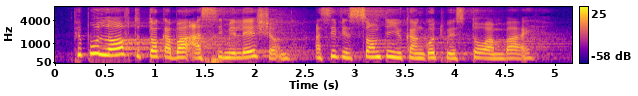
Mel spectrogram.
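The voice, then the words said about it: Non-native English accent. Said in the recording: “the way I pronounce certain words ... This accent is not going anywhere.”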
